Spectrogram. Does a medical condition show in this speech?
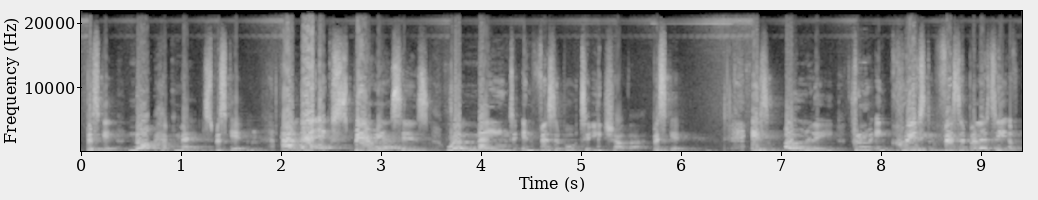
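Yes: Tourette syndrome; neurological, uncontrollable movements and noises called tics, several daily seizure-like ticking fits, support worker helps; frequent vocal tics throughout talk, 'hedgehog', unplanned phrases; vocal tics interrupt speech, involuntary words and phrases, ticking fits cause complete loss of speech control.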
